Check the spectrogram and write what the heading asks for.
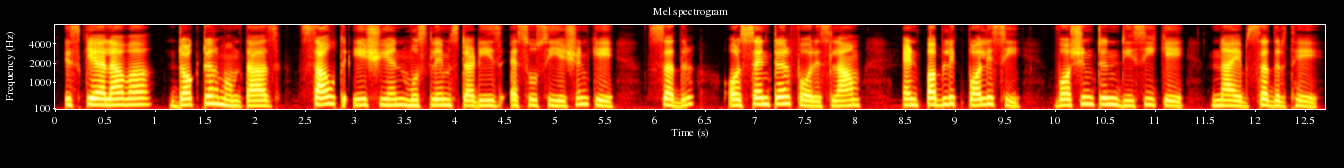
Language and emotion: Urdu, neutral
